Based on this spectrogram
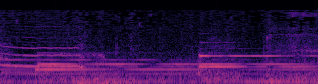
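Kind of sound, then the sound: animal, dog barking and howling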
